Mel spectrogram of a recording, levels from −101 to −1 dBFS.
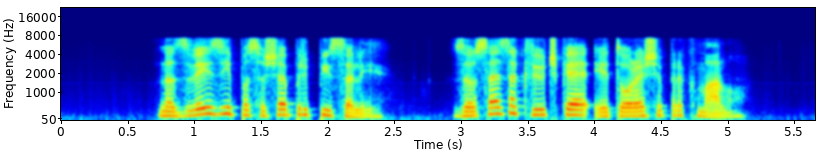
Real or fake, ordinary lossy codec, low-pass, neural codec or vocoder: fake; none; 7.2 kHz; codec, 16 kHz, 1 kbps, X-Codec, HuBERT features, trained on LibriSpeech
